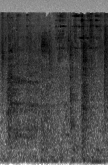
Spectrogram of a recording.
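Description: Faint footsteps of several people walking on a hard floor, a few irregular soft knocks over low room hum.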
